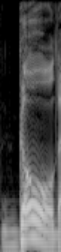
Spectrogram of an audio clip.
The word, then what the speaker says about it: GOOLLDD: G-O-O-L-L-D-D, Gold.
